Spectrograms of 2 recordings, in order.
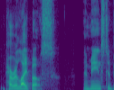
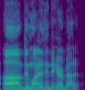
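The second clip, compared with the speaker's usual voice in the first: ordinary delivery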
